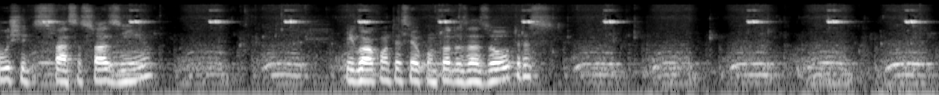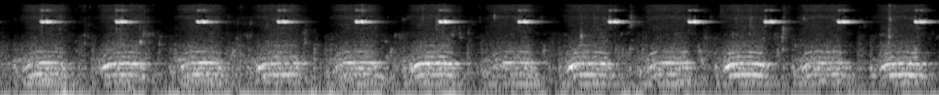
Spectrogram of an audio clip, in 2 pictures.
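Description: A washing machine agitator churns back and forth in a steady rhythm.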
